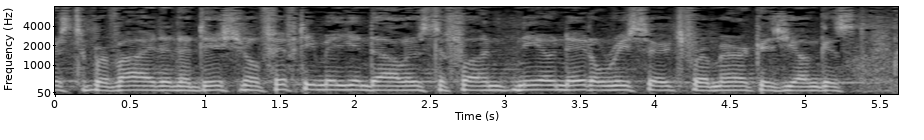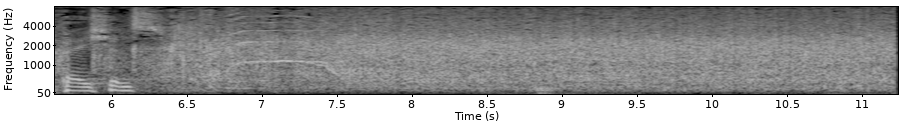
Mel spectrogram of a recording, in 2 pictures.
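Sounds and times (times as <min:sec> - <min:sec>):
speech: 0:00.0 - 0:06.8
Congress applauding: 0:05.6 - 0:11.2.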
